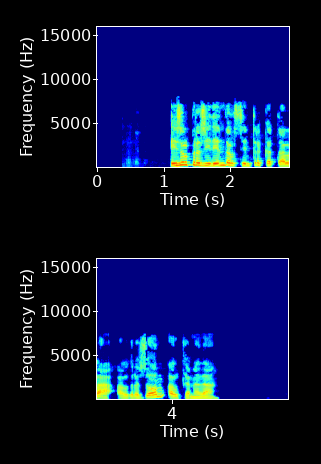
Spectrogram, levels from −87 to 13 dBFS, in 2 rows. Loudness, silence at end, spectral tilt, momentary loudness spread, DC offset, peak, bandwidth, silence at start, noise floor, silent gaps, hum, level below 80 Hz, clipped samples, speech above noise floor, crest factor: -16 LUFS; 1.05 s; -4 dB/octave; 10 LU; under 0.1%; -2 dBFS; 7.8 kHz; 1.1 s; -89 dBFS; none; none; -60 dBFS; under 0.1%; 74 dB; 16 dB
